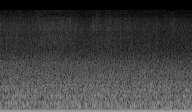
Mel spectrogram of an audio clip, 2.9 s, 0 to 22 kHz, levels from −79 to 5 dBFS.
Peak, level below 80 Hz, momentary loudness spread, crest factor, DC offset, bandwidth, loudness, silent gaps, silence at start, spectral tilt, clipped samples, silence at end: -18 dBFS; -48 dBFS; 1 LU; 12 dB; 2%; 16 kHz; -33 LUFS; none; 0 s; -4.5 dB/octave; under 0.1%; 0 s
